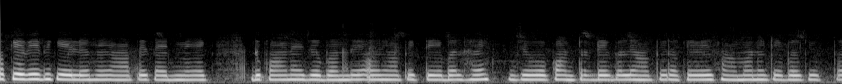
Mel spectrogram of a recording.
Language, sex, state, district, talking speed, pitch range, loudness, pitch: Hindi, female, Odisha, Khordha, 230 wpm, 215-220 Hz, -15 LUFS, 215 Hz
